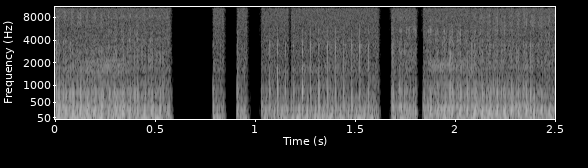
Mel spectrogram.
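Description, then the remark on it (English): A cat named Gramps purring steadily in a lap, a low rumbling drone broken by a few brief gaps, with no talking over it. “I bet you guys can hear Gramps purring in my lap.”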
